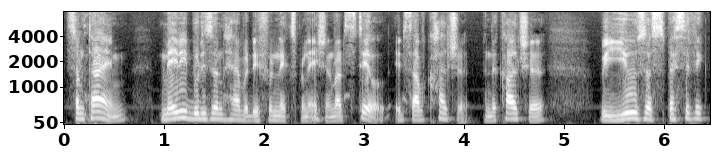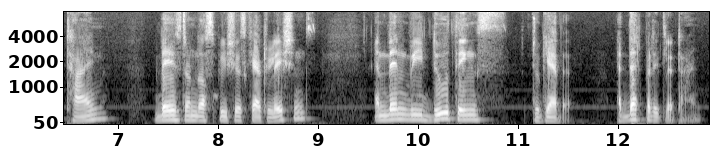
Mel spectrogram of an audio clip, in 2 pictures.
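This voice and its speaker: A man with a Sri Lankan accent gives a Buddhist New Year talk in a measured, instructive manner with simple phrasing. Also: medium pitch, mellow, dry recording.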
